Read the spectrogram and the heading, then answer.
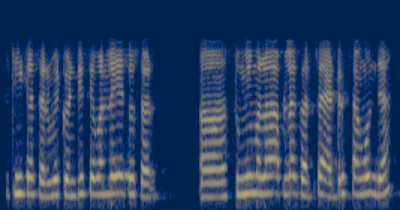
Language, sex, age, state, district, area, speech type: Marathi, male, 18-30, Maharashtra, Nagpur, urban, conversation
